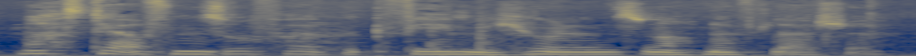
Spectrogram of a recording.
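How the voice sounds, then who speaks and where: An actress playing a friendly, forward woman on an evening date in a radio drama, speaking in a relaxed, inviting way. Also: sits low, fast talker, a little hiss or hum. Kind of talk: intimate radio drama dialogue.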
